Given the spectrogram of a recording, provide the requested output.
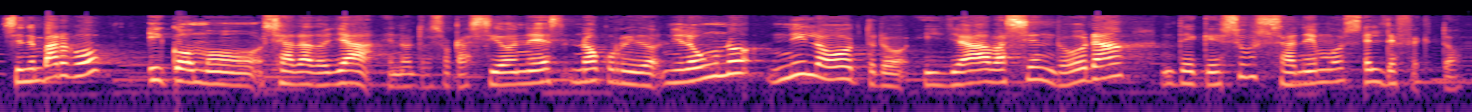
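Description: A woman hosting a poetry podcast, reading a formal scripted introduction in a measured announcing manner. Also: medium pitch, animated, in a large hall, soft background music. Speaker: podcast host. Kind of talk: scripted radio presentation.

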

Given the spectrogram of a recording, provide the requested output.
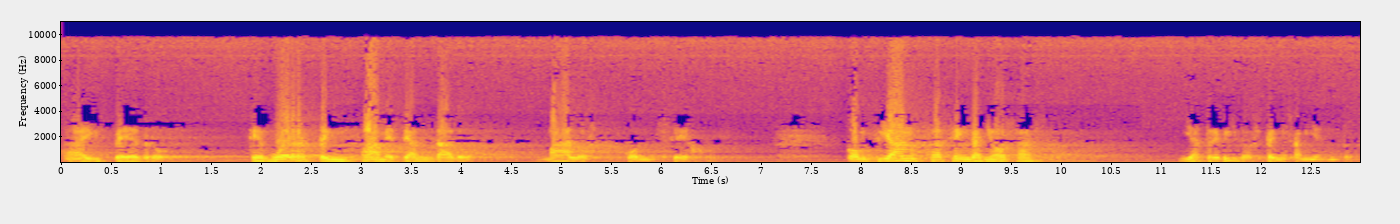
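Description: A man reciting a ballad in a declamatory style, with big swings in pitch on the chanted refrains. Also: animated, slow, pauses often, darkish tone. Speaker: poetry reciter. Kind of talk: dramatic poetry recitation. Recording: echoey hall with long reverb.

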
